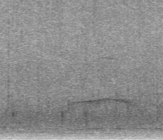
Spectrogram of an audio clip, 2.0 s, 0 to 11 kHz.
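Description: An audience applauds steadily for a couple celebrating 55 years of marriage, a dense even wash of clapping from the crowd throughout, fairly loud and without a break.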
